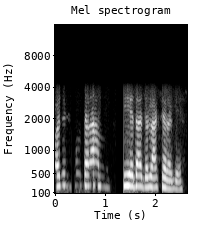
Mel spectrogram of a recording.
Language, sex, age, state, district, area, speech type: Manipuri, female, 45-60, Manipur, Kangpokpi, urban, conversation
